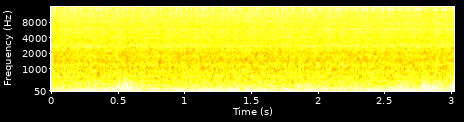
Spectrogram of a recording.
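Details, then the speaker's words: Engine at a deep, steady idle after the misfire was fixed by replacing faulty spark plug wires; even low rumble with no missed beats, firing cleanly on all cylinders. "yeah it's not even misfiring it sounds great"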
